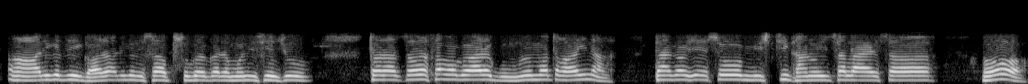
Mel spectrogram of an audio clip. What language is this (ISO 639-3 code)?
nep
